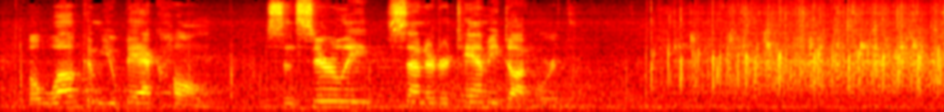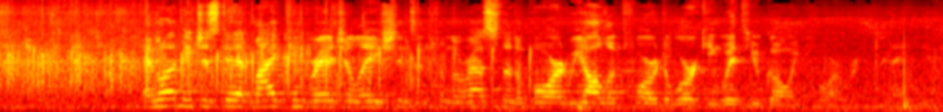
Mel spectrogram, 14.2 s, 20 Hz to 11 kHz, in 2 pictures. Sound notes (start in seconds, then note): 4.8 applause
